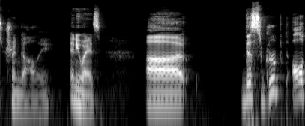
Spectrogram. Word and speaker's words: Tringale: tringali and brian stewart i love when people pronounce this cameron tringelle it kind of kind of shows your knowledge in this golf industry so those listening it's it's tringale anyways uh this group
